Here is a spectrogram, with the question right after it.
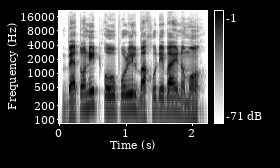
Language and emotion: Assamese, neutral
